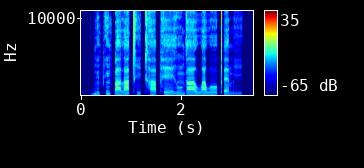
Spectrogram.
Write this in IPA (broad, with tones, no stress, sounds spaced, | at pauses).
b ĩ˨ pʰ ĩ˦ k͡p a˨ l a˦ tʰ i˨ kʰ a˨˦ pʰ eː˦˨ ɣ ũ˦ ɡ aː˦ w a˦ w oː˦ kʼ ɛ˦˨ m i˨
